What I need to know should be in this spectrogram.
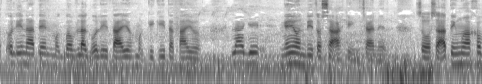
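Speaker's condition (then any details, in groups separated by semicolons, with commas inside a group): No condition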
